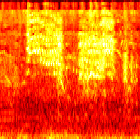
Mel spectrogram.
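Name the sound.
seagulls squawking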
